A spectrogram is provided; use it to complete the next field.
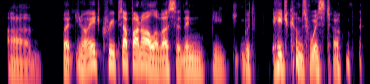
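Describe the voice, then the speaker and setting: Recorded very cleanly against a silent background, a man speaks at a moderate pace and medium pitch with lively intonation, the sound dry and close with no echo. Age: 60s. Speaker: retired IT professional and podcast guest. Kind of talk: casual interview chat. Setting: podcast recording. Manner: halting, frequent fillers and restarts.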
